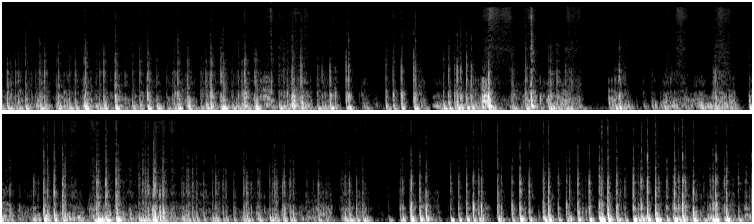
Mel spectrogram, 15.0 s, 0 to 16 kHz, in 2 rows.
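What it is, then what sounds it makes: Latex balloon. Long nail tips and fingertips tap fast on a large, hollow, inflated white latex balloon. The result is a dense, continuous patter of dull, low, drum-like thumps with a boomy hollow resonance and very little brightness. The tapping pauses briefly around 6, 7.5 and 12 seconds.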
